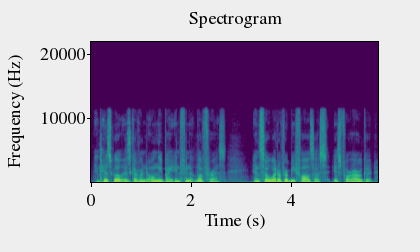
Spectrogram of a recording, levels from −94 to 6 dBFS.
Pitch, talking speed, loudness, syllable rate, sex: 115 Hz, 210 wpm, -17 LUFS, 5.9 syllables/s, male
